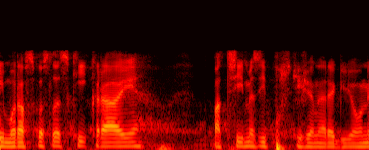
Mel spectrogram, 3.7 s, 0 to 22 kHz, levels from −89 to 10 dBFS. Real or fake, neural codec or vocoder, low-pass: fake; codec, 16 kHz, 2 kbps, X-Codec, HuBERT features, trained on LibriSpeech; 5.4 kHz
